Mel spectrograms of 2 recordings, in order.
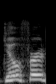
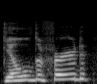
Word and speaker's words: Guildford: So I was actually was reading or watching the Game Grumps version of this, and and apparently it's pronounced Guildford and not Guildford.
